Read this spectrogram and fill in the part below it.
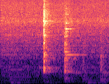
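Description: Beef shawarma meat sears in a pan over very high heat as a second batch goes in, with a few sharp stirring scrapes and knocks over a soft, short sizzle.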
